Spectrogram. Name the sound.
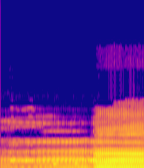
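cow mooing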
